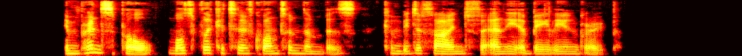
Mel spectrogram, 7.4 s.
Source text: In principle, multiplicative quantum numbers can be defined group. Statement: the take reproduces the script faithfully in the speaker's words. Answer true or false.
false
